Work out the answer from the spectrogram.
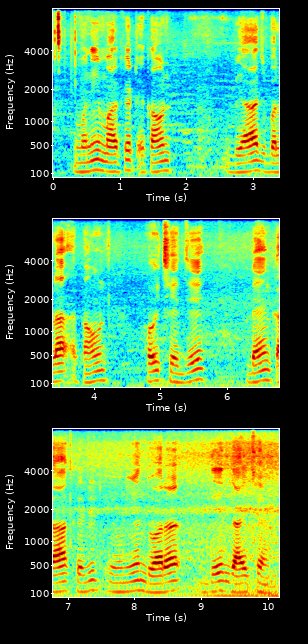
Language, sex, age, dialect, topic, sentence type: Maithili, male, 31-35, Eastern / Thethi, banking, statement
